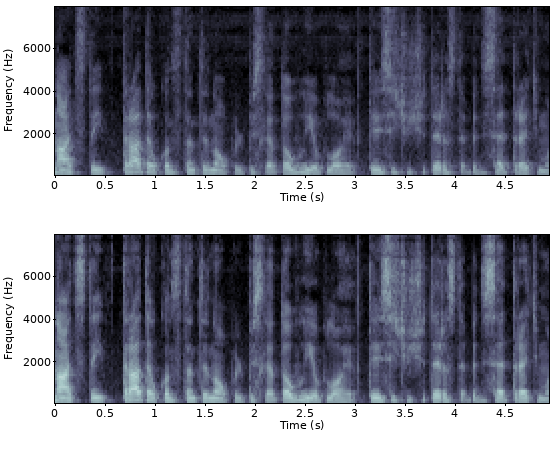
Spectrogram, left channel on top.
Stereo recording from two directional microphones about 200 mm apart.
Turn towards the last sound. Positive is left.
turn(degrees=-35)  # may be behind; listen again after turning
